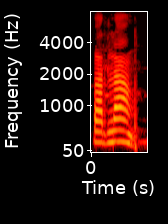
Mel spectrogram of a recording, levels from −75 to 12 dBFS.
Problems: background sounds at intervals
